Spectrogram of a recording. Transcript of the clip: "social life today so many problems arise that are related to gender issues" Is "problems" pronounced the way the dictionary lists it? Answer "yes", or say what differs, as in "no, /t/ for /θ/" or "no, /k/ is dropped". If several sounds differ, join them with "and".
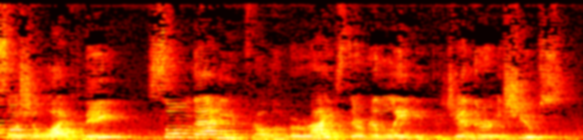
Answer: no, /z/ is dropped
